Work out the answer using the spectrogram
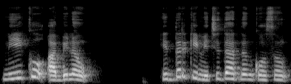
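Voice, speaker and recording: A woman voicing an affectionate, decisive middle-aged father in a spoken story, calm and fond in manner. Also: fairly high pitch, fairly quick, lightly acted.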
